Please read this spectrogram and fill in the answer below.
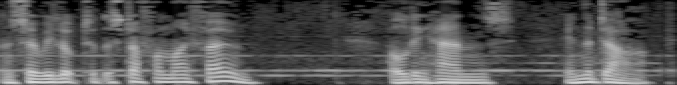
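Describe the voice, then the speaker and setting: A man's voice: fairly low pitch, fairly even intonation, moderate pace, natural voice. An actor playing a wry, earnest man who narrates his own story in a radio drama, conversational. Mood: wry, reflective. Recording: slightly muffled, music behind.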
